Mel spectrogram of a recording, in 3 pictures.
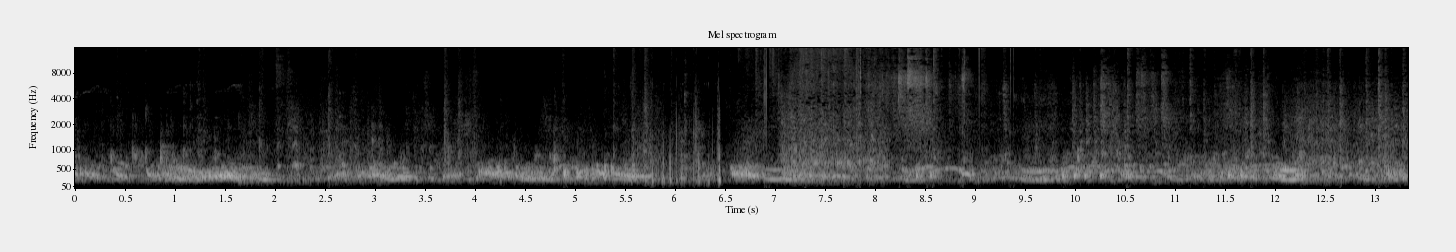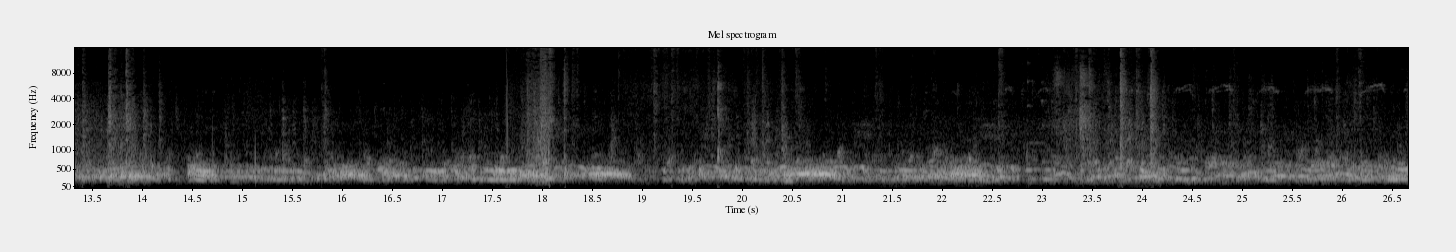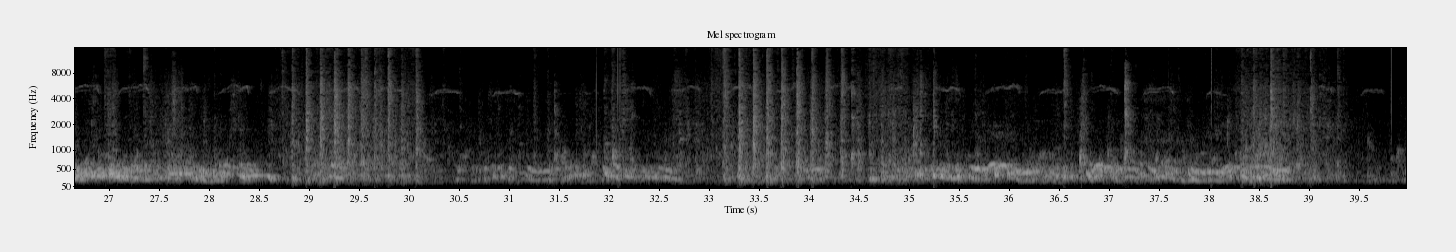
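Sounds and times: pigeons cooing: 0:00.0 - 0:39.9
faint high peeping: 0:22.4 - 0:39.9.

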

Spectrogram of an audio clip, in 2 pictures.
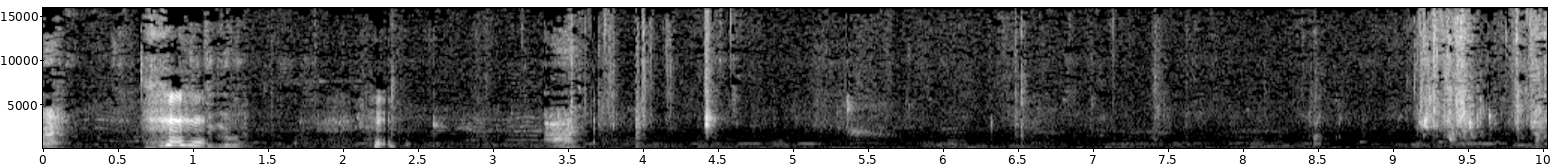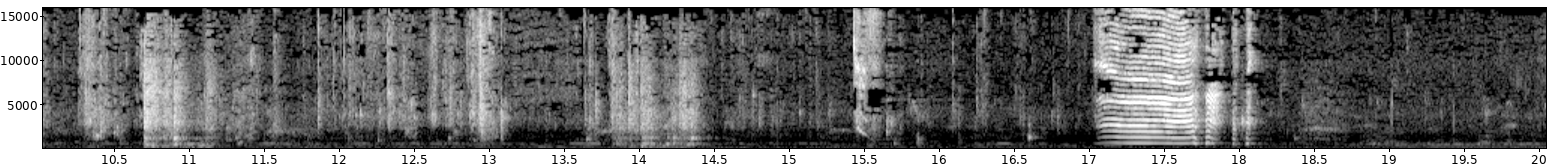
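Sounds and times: water poured and splashing: 0:09.0 - 0:17.0
baby squealing: 0:17.0 - 0:18.2.

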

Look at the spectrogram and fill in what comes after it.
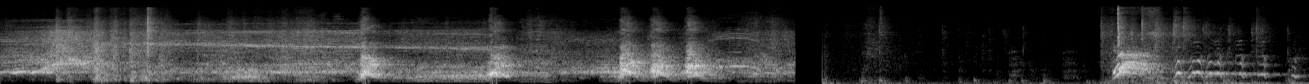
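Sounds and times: steady high electronic tone: 0:00.0 - 0:06.3
dog barking: 0:04.9 - 0:05.2, 0:06.2 - 0:07.2.

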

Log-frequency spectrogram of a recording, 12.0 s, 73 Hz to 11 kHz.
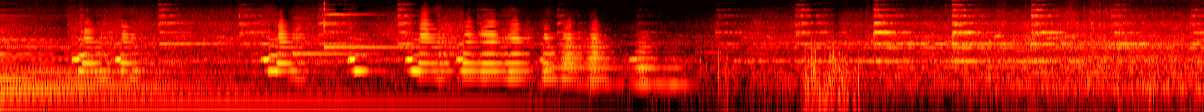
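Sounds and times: train rumbling past: 0:00.0 - 0:12.0
bell ringing: 0:01.6 - 0:05.9.

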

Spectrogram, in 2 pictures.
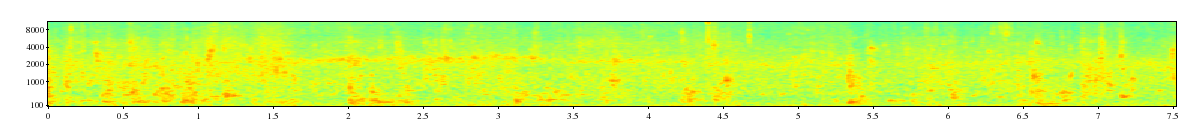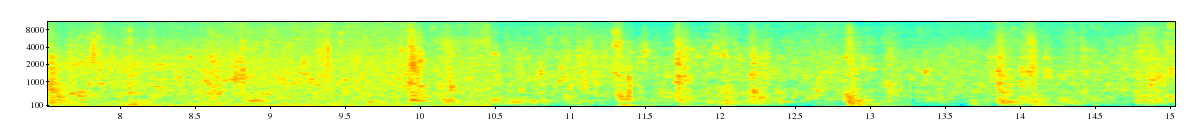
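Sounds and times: wind buffeting microphone: 0:00.0 - 0:10.6
water slapping against boat hull: 0:00.0 - 0:15.0.

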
